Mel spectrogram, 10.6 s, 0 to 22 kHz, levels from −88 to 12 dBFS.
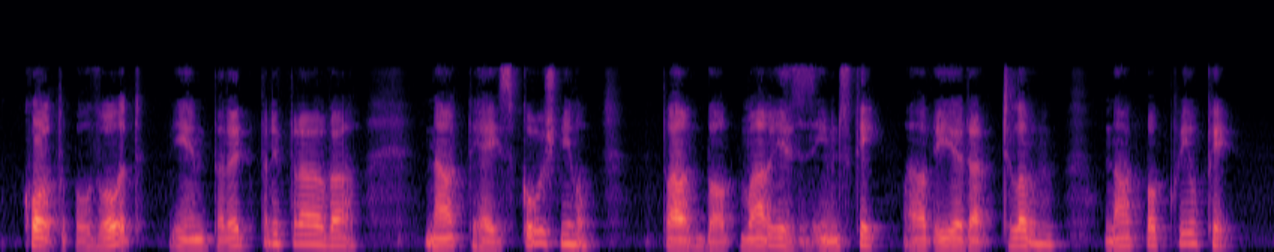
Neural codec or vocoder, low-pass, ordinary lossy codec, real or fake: codec, 16 kHz, 0.5 kbps, FunCodec, trained on LibriTTS, 25 frames a second; 7.2 kHz; MP3, 96 kbps; fake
